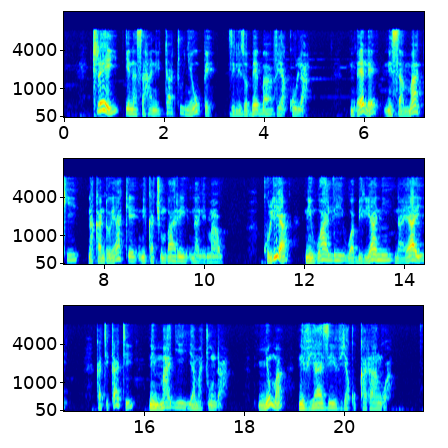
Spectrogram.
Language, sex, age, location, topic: Swahili, male, 36-49, Mombasa, agriculture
